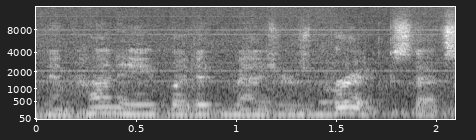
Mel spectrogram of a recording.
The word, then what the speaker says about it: Brix: uh water content in honey but it measures bricks that's spelled b r IX you can go online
